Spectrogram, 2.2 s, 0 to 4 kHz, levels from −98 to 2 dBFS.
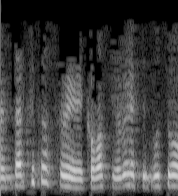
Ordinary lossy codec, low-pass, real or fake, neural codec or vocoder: MP3, 16 kbps; 3.6 kHz; fake; codec, 16 kHz, 0.5 kbps, FunCodec, trained on Chinese and English, 25 frames a second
